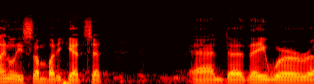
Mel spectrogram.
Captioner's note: laughter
